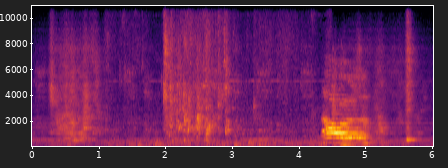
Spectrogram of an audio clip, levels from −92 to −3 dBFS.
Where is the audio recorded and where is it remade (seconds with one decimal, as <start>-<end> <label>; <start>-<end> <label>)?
0.0-1.1 remade; 1.1-4.5 recorded; 4.5-6.0 remade

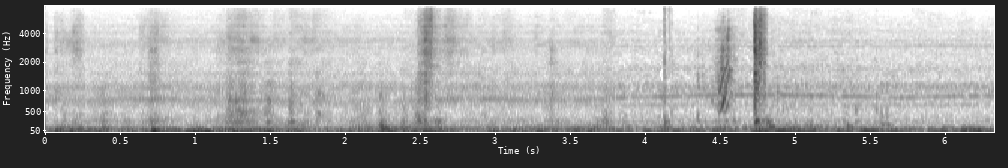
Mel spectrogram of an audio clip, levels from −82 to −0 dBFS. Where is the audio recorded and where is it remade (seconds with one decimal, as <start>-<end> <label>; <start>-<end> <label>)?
0.0-3.8 remade; 3.8-6.3 recorded

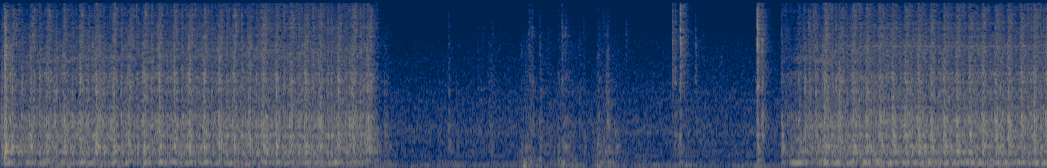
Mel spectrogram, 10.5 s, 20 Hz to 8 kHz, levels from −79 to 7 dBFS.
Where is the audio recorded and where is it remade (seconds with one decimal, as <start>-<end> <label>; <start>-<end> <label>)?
0.0-1.1 recorded; 1.1-2.7 remade; 2.7-10.5 recorded

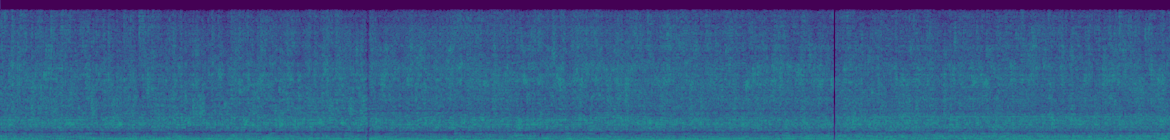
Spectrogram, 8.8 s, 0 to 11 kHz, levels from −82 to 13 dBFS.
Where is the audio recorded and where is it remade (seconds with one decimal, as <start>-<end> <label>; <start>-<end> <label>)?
0.0-1.2 recorded; 1.2-3.5 remade; 3.5-4.0 recorded; 4.0-4.7 remade; 4.7-8.8 recorded

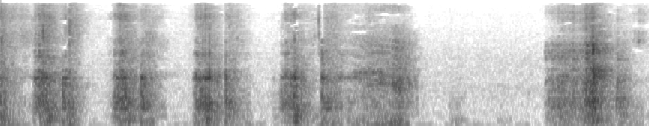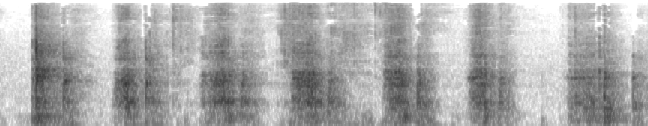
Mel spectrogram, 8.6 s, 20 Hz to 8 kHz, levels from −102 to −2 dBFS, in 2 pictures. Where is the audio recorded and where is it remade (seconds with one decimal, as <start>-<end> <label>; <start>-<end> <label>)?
0.0-1.2 recorded; 1.2-2.1 remade; 2.1-8.6 recorded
